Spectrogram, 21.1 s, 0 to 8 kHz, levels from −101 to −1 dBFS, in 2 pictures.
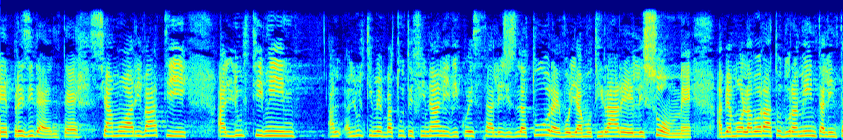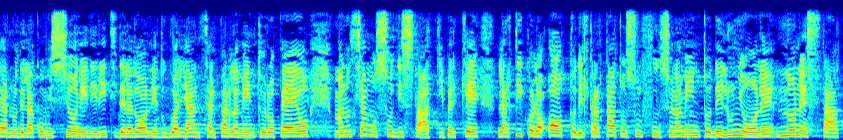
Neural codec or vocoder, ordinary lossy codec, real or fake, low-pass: codec, 16 kHz, 16 kbps, FreqCodec, larger model; none; fake; 7.2 kHz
